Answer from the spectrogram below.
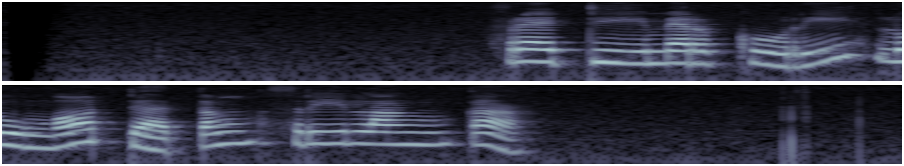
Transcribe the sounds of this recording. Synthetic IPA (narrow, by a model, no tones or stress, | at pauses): fɾeɖ̥i̤mɛrkuɾiluŋɔɖ̥ä̤t̪əŋsɾilaŋka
